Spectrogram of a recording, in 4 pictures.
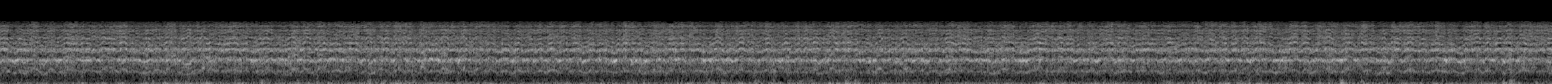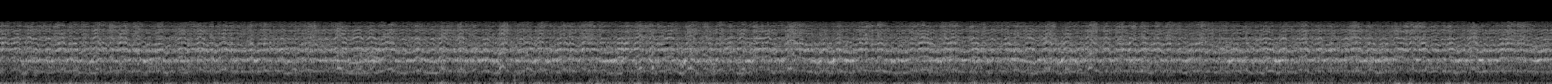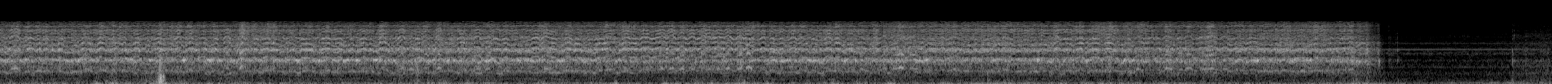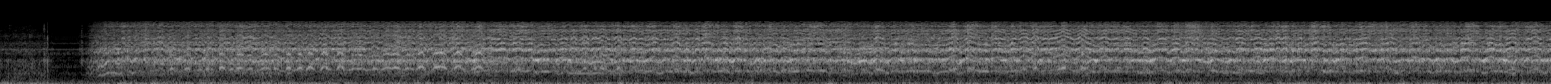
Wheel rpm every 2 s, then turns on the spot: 160, 160, 160, 160, 160, 160, 170, 160, 160, 160, 170, 160, 160, 160, 160, 160, 160, 160, 160, 170, 160, 160, 40, 50, 150, 170, 160, 160, 160, 160, 160.
44-46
